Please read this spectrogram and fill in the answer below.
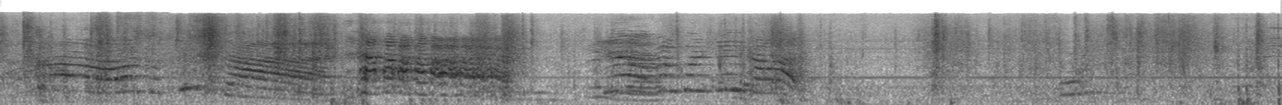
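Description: Young children's voices: high-pitched excited squeals and babbling with sliding pitch, busiest in the first half and trailing off later, over a faint steady high tone.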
